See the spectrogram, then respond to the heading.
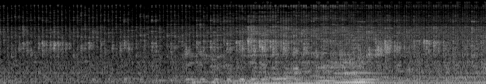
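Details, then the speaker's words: Mitsubishi Adventure diesel, long overdue for an oil change, hard starting needing throttle; injector nut loosened with 17mm wrench at raised idle to bleed; runs rough and uneven, misfiring from air trapped in the fuel injection system. "Ayan mga boss kung makikita niyo may hangin talaga ito. Kaya nga kung napanood niyo yung part one may palad yung makina eh."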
